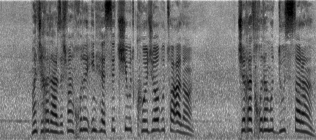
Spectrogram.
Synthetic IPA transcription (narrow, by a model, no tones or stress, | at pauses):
mænt͡ʃʰe̞ɣæːd̪æɾzeʃmæxod̪ɒːjʔinɦesːet͡ʃʰibuːd̪̚kʰod͡ʒɒːbuːd̪̚t̪ʰɒælɒːn | t͡ʃʰe̞ɣæd̪xo̞d̪æmod̪uːsd̪̥ɒːɾæm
